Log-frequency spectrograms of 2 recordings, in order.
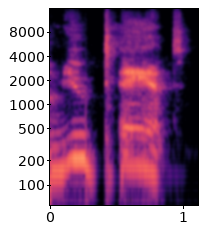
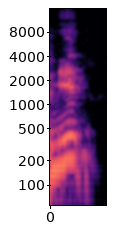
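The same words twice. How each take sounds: First: The word is said with a Southern-sounding pronunciation. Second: The word is said in a plain, standard way. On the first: The speaker calls it right. "it sounds more southern" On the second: The speaker calls it wrong. "Nah, that isn't selling"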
